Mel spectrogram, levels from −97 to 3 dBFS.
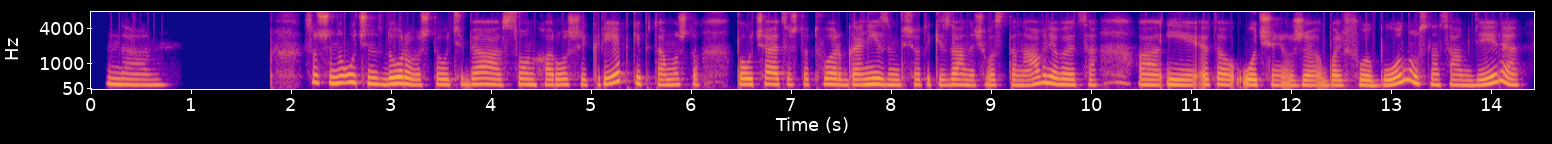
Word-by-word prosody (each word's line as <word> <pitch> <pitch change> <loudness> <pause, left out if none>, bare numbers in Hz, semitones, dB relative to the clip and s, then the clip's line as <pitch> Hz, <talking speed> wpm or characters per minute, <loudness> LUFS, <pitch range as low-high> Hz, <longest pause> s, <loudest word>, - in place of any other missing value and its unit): Н-да. 205 -3 -2 1.3
Слушай, 285 -4 0
ну, 275 - +4
очень 275 -5 +2
здорово, 230 -1 +5
что 210 +1 -3
у - - +2
тебя 215 0 -1
сон 210 +1 -1
хороший, 205 0 -2
крепкий, 245 - +1
потому 205 -1 -3
что 210 -1 -7 0.3
получается, 215 0 +1
что 210 0 -6
твой 220 +1 0
организм 205 0 +2
все-таки 205 0 -5
за 205 +1 0
ночь 195 +1 -4
восстанавливается. 200 +1 0 0.4
А, 200 -1 0
и 200 -2 +3
это 205 +2 -1
очень 195 -1 +1
уже 185 0 -1
большой 185 +1 0
бонус, 245 - +2
на 200 -1 -1
самом 195 -2 -4
деле. 220 - +2
205 Hz, 130 wpm, -24 LUFS, 200-220 Hz, 1.3 s, здорово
